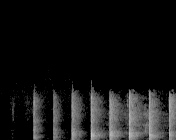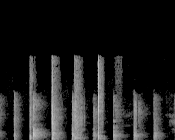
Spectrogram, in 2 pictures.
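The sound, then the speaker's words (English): A pair of hands claps for NFL quarterback Joe Flacco, about seventeen sharp, crisp claps at an even rhythm, growing a bit louder midway, with no talking. “Can we just clap our hands for Delaware's finest?”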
